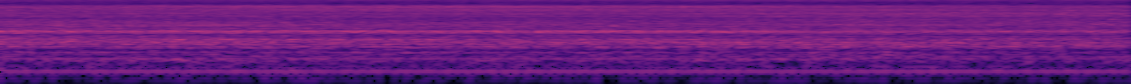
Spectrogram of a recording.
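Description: A heat gun blows steadily and loudly at close range while shrinking the covering on a large model flyer, a continuous whooshing roar with no pauses.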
